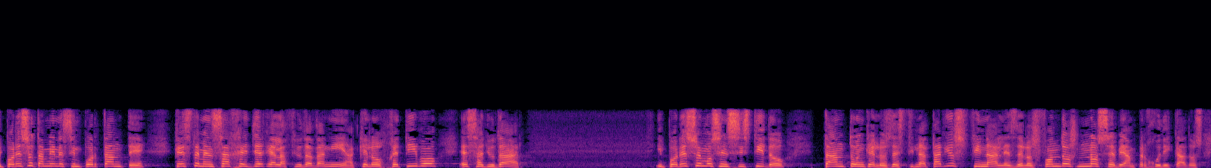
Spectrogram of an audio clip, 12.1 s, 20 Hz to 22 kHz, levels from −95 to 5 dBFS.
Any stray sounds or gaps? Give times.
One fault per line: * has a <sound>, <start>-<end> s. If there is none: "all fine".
all fine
